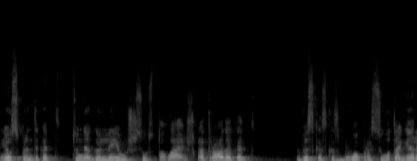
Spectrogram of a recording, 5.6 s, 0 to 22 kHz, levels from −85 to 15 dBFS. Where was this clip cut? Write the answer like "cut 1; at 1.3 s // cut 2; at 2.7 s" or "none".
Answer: cut 1; at 2.6 s

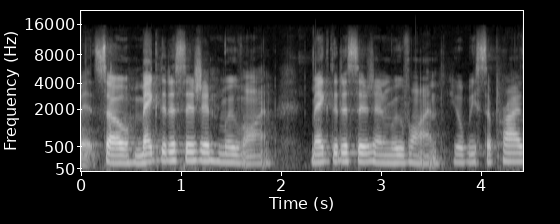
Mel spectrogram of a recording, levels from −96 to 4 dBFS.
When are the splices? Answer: none

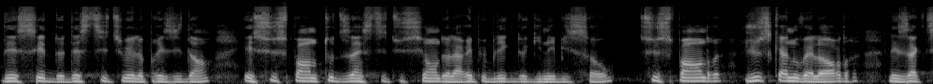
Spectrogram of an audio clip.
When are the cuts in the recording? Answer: cut 1; at 6.3 s

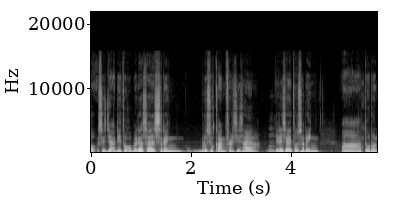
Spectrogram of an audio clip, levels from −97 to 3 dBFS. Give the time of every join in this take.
none

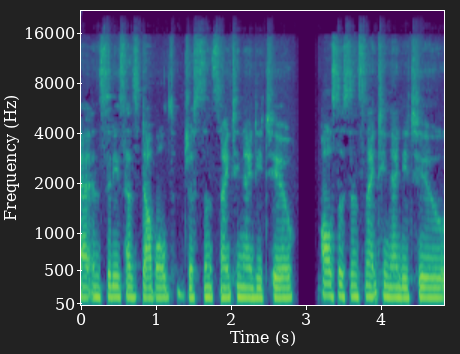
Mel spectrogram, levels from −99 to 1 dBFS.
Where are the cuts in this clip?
none

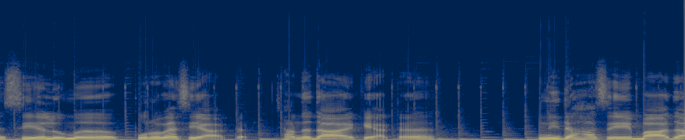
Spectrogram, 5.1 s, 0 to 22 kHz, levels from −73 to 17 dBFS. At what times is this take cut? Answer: none

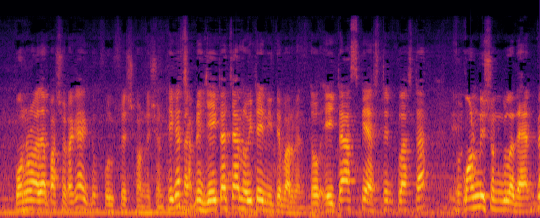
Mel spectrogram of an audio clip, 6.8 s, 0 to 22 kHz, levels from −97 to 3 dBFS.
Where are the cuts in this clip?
cut 1; at 2.4 s // cut 2; at 5.7 s

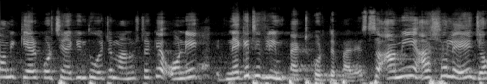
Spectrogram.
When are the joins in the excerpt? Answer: cut 1; at 2.1 s // cut 2; at 3.6 s

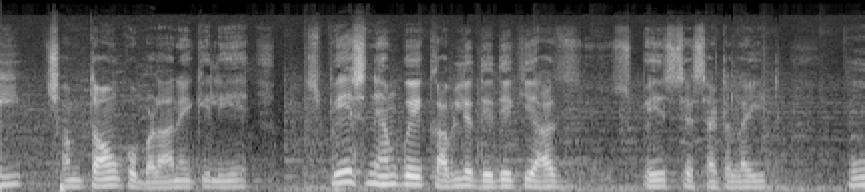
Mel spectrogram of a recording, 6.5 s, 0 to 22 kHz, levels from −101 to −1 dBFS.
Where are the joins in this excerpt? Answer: cut 1; at 1.9 s

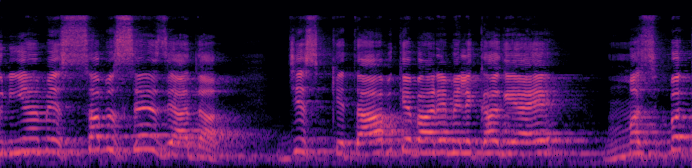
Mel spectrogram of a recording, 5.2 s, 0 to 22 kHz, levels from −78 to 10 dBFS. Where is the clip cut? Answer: none

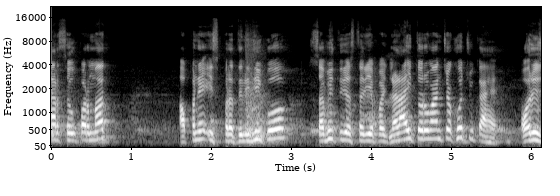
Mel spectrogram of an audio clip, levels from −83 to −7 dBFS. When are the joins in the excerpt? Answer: cut 1; at 4.2 s

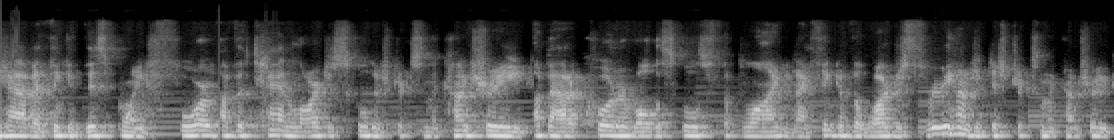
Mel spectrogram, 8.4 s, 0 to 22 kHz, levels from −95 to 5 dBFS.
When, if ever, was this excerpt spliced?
cut 1; at 1.6 s

